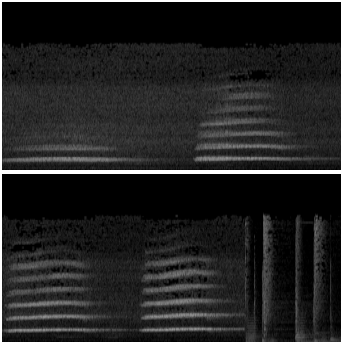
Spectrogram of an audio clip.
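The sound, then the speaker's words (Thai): A kiwi, the flightless bird of New Zealand, gives four long, shrill whistled notes separated by short pauses, followed by a brief rough crackle at the end. “สัตว์วันนี้เป็นนกที่บินไม่ได้ อยู่ที่นิวซีแลนด์มีชื่อเหมือนผลไม้ นั่นคือนกกีวี”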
